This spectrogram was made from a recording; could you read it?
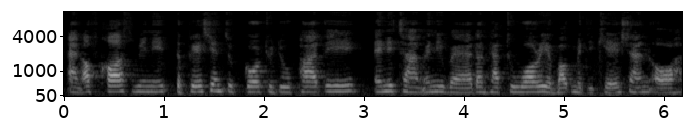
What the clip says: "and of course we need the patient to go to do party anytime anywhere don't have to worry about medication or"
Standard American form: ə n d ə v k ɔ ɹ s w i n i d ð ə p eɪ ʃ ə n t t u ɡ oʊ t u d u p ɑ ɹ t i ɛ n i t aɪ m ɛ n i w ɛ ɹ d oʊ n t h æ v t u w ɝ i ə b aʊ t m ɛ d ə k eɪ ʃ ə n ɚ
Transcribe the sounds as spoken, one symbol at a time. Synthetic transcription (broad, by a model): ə n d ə f k ɔ s w i n i d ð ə p eɪ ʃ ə n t t u ɡ oʊ t u d u p ɑ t i ɛ n i t aɪ m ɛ n i w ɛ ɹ d oʊ n t h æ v t u w ɝ i ə b aʊ t m ɛ d ə k eɪ ʃ ə n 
